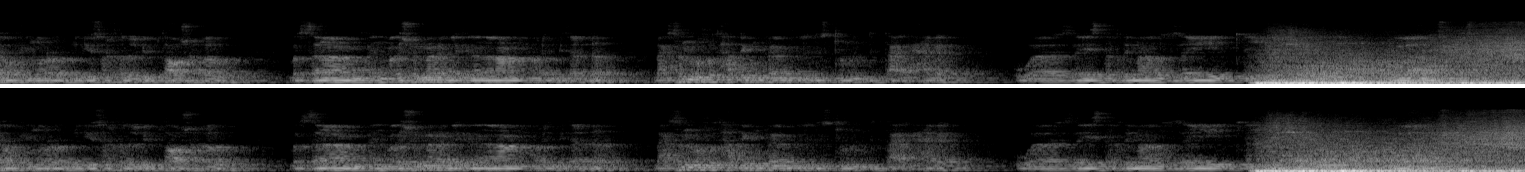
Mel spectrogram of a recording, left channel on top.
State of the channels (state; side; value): normal; both; correlation 0.94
